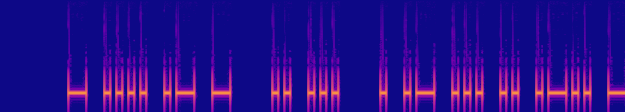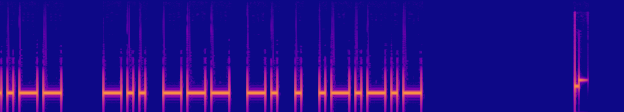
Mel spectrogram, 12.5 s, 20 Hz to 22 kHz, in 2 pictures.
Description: Morse code, heard as a keyed tone, about 20 wpm, 700 Hz. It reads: THAT IS EASILY DONE.
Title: Sentences from Top 900 Words 20wpm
